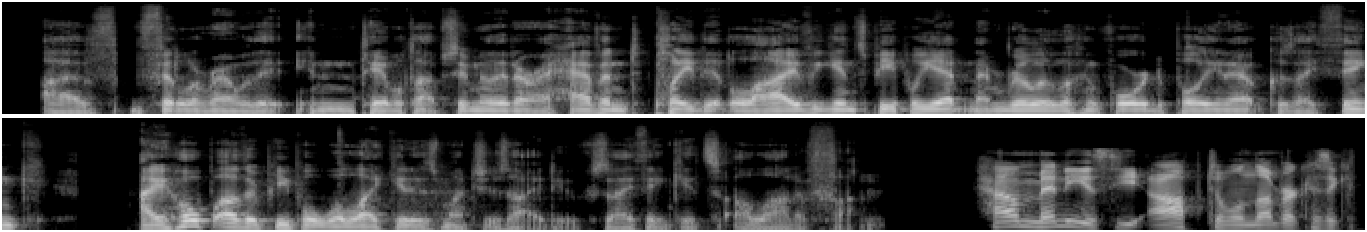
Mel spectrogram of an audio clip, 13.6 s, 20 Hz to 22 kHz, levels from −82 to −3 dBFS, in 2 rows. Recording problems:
none

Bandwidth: 18.5 kHz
